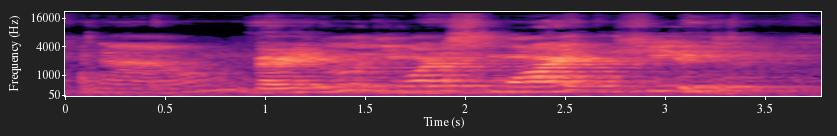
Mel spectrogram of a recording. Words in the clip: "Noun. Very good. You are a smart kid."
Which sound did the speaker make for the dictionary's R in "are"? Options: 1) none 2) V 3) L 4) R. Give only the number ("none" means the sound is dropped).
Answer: 4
